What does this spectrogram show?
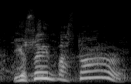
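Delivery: high, slow laughing line; amused pastor revealing himself. Retold or imitated. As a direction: laugh as you drop the surprise.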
